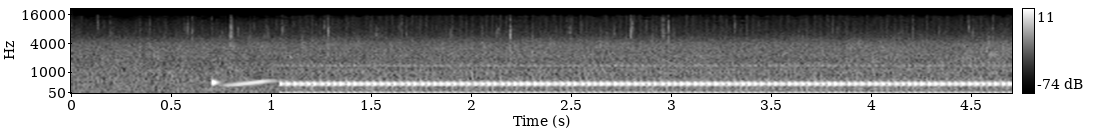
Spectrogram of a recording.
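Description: A steady, rapid electronic blipping plays.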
